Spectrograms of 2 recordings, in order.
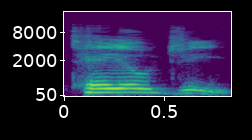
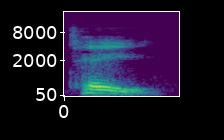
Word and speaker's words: Taog: Okay, Taog, Tay. So it's like the TA is almost like a TAY, like Tay.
